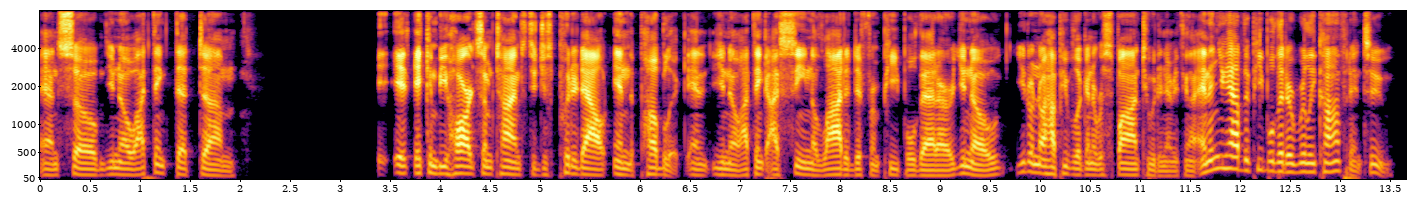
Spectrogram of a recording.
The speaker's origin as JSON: {"language": "English", "town": "Los Angeles", "region": "California", "country": "United States", "tie": "born or raised there", "also_born_or_lived": "Mojave Desert, California", "moved": "yes", "lives_now": "Humboldt County, United States", "said": "I grew up in Los Angeles, and I've been listening to hip hop since I was, um, you know, living in the Wilshire District down there."}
